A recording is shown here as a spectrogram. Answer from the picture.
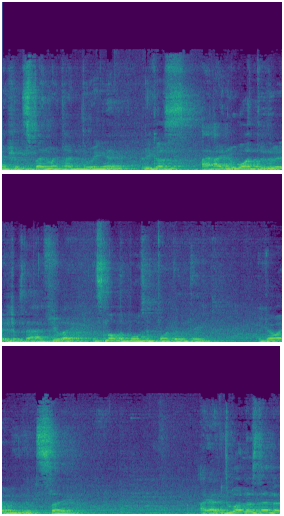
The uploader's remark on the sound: Here is a recording of my interview session at weGrowth Marketers meetup.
